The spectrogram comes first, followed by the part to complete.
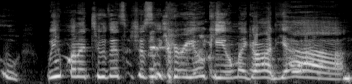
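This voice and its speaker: This clip has a put-on character voice from a man. He pushes it to an extremely high pitch. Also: moderate pace. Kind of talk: bubbly, casual, gushing. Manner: excited, enthusiastic.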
